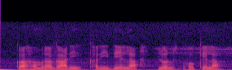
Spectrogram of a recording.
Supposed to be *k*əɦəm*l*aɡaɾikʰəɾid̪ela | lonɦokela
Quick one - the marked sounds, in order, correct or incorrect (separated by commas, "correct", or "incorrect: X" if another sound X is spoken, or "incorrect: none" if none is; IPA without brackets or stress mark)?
correct, incorrect: ɾ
